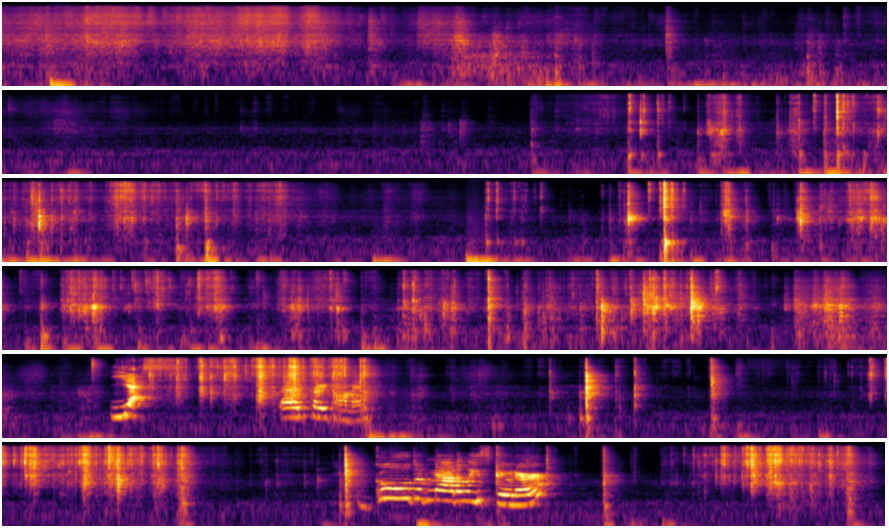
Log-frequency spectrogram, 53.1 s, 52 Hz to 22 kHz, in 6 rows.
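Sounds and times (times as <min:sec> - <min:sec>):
plastic wrappers tearing and crinkling: 0:00.0 - 0:03.6, 0:14.8 - 0:20.8, 0:22.6 - 0:34.5, 0:36.6 - 0:39.3, 0:43.6 - 0:46.3, 0:51.0 - 0:53.0.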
